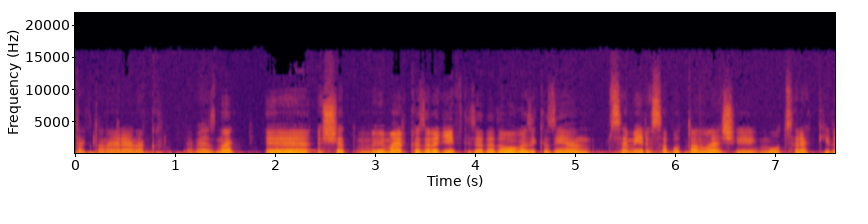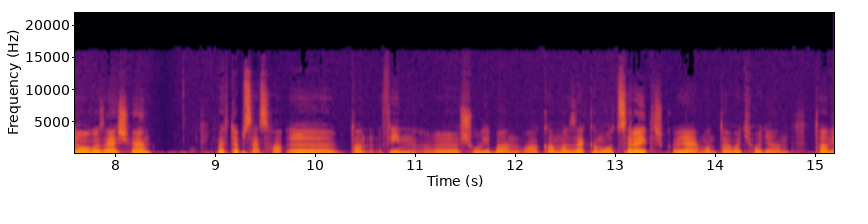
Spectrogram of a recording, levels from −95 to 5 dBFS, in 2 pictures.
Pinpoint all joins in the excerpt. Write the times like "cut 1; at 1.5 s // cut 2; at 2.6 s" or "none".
none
